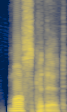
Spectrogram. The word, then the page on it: Muscadet: American English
